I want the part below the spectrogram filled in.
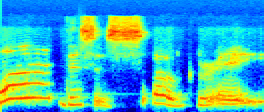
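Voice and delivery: very high voice full of amazed disbelief. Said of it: "I'm like".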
